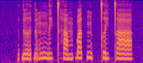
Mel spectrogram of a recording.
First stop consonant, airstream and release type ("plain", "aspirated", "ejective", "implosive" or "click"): implosive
